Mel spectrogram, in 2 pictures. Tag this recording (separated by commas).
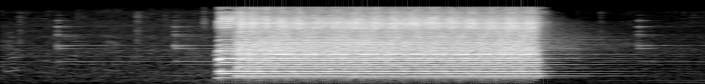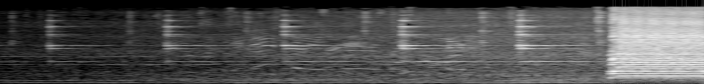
Rail transport, train wagon, Speech, Train whistle, Train, Vehicle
